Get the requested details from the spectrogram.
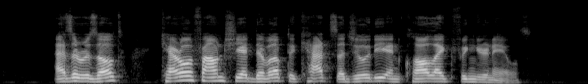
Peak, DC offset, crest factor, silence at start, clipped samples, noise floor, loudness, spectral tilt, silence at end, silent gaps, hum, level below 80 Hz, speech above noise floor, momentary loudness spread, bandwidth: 0 dBFS; under 0.1%; 18 dB; 0.55 s; under 0.1%; -71 dBFS; -18 LUFS; -6.5 dB/octave; 0.7 s; none; none; -60 dBFS; 53 dB; 11 LU; 14 kHz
